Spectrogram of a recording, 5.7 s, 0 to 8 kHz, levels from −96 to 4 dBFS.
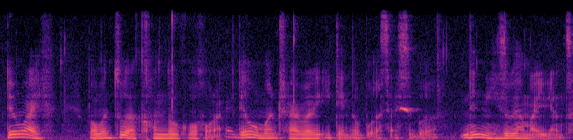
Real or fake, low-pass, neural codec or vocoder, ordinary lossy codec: real; 7.2 kHz; none; none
